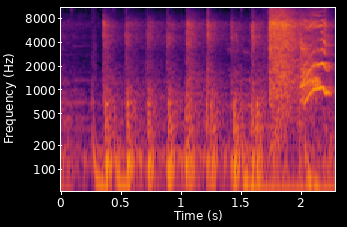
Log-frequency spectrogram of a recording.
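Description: Gunshots fired in rapid succession, several a second, hitting a house, picked up by a phone's microphone during a live stream. A louder burst comes near the end.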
